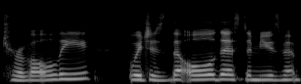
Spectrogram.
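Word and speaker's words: Tivoli: we went to um I think it's pronounced Trivoli which is the oldest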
